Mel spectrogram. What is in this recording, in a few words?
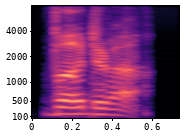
"verderer", Indian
